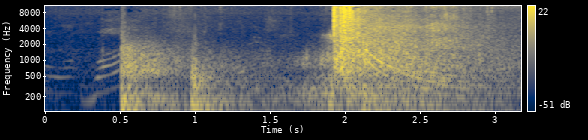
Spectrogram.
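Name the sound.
artillery shell explosion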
